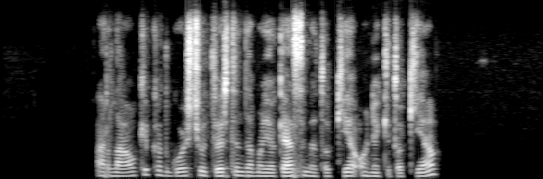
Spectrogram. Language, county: Lithuanian, Vilnius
